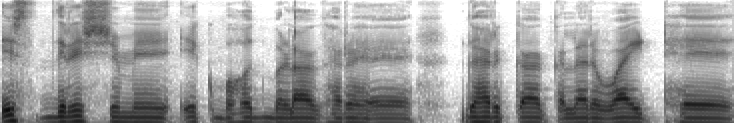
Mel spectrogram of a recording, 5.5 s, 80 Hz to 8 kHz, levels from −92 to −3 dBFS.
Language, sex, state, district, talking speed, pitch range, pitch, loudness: Hindi, male, Jharkhand, Palamu, 140 wpm, 105-115 Hz, 110 Hz, -18 LUFS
